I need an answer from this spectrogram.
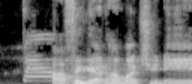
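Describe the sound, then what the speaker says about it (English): A domestic cat meows in a single drawn-out, wavering call close to the microphone, heard over someone talking in a home brewing setting. "that's my cat"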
